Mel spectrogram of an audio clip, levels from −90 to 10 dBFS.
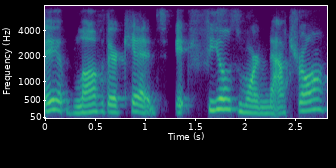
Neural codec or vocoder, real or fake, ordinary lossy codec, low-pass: codec, 24 kHz, 3 kbps, HILCodec; fake; Opus, 32 kbps; 7.2 kHz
